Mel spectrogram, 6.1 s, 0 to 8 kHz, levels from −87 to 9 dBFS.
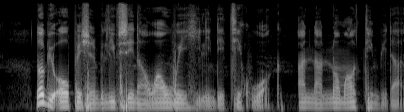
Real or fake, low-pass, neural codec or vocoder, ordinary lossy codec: real; 7.2 kHz; none; none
